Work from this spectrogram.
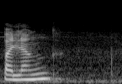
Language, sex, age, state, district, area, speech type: Hindi, female, 30-45, Madhya Pradesh, Chhindwara, urban, read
